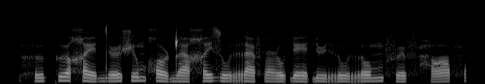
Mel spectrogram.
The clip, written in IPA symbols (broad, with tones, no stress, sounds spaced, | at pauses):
h ɯ˨˦ k ɯ˦ χ e˧˩˧ d̪ ø˨˦ ʃ ɯ˦ m χ o˧˩˧ ɖ æ˨˩ χ i˨˦ z u˧˩˧ r æ˧˩˧ f ʕ u˨˩ ɗ e˨˩ ɗ y˨˩ r u˨˩ r o˨˦ m f ø˨˩ f h ɑ˨˦ f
